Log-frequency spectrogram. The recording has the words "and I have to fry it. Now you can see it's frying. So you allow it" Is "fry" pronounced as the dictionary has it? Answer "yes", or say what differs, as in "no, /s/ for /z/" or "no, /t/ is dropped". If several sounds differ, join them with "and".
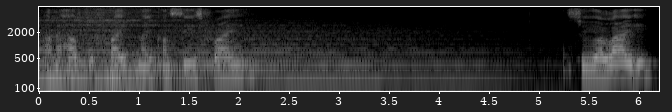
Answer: no, /ɹ/ is dropped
